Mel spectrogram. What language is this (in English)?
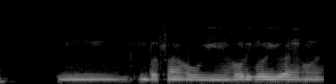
Punjabi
